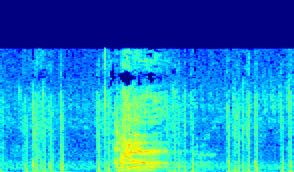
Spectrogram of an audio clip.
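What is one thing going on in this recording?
A horse whinnies briefly.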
